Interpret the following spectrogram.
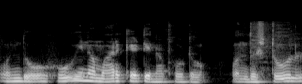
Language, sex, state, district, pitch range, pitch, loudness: Kannada, male, Karnataka, Shimoga, 125-145 Hz, 140 Hz, -16 LUFS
